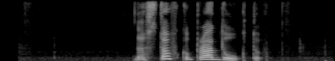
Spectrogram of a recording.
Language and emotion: Russian, neutral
